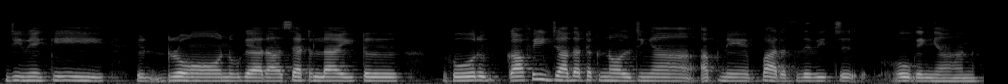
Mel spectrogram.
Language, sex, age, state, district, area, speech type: Punjabi, female, 45-60, Punjab, Jalandhar, urban, spontaneous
